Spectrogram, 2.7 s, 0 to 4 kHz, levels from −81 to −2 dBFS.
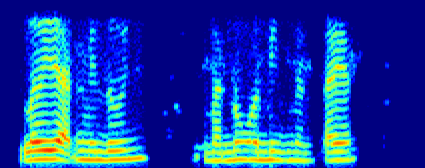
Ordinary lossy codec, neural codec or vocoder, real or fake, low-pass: none; none; real; 3.6 kHz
